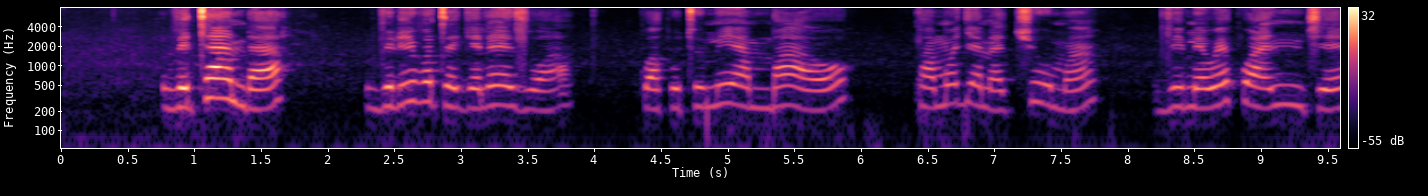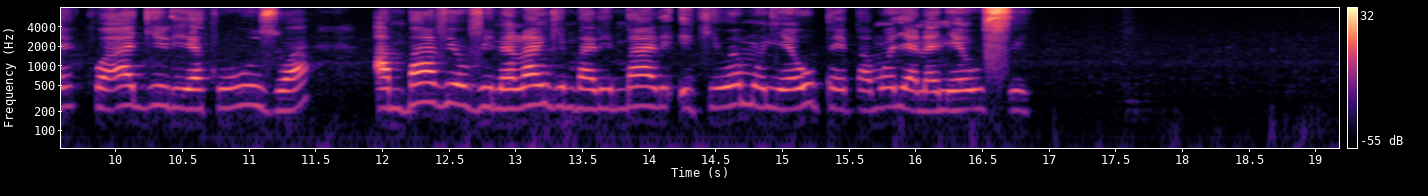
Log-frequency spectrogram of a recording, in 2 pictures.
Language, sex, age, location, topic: Swahili, female, 18-24, Dar es Salaam, finance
